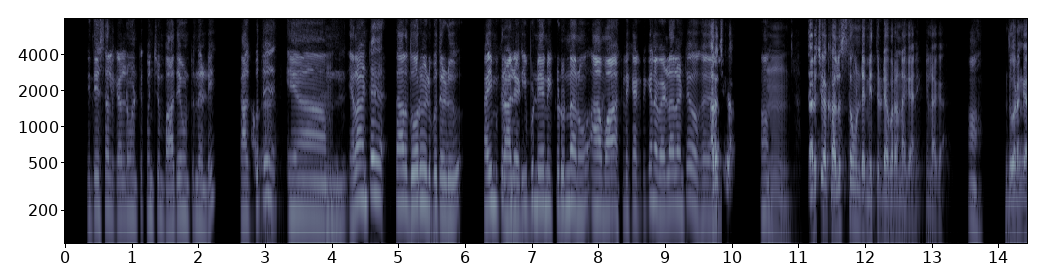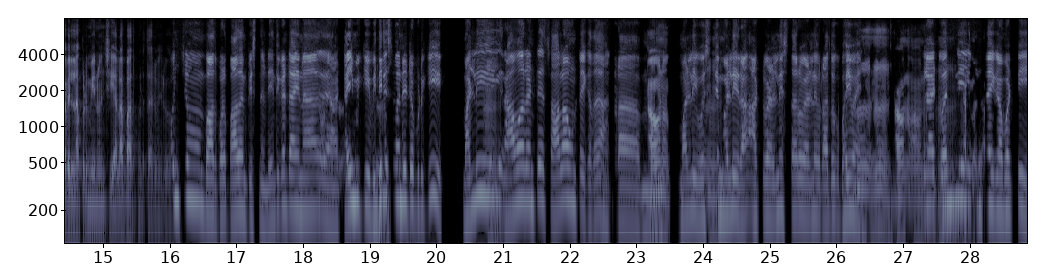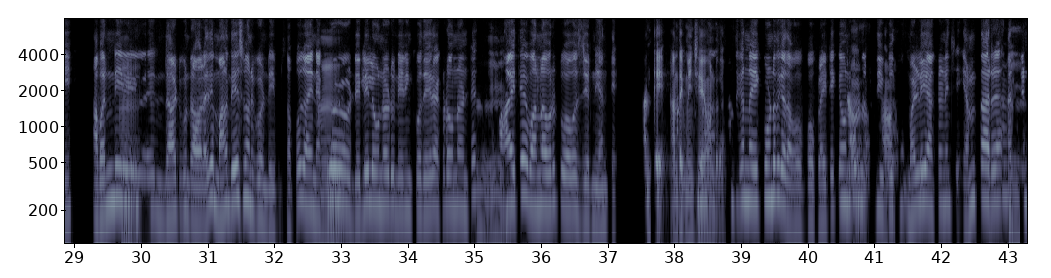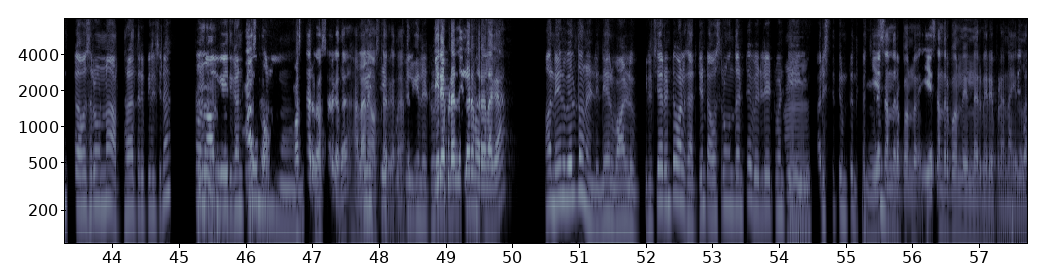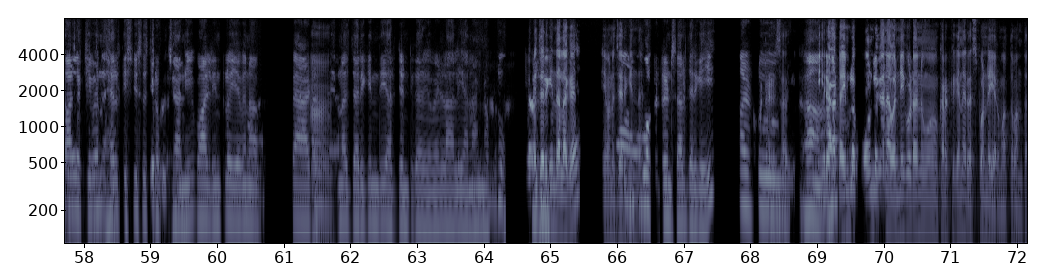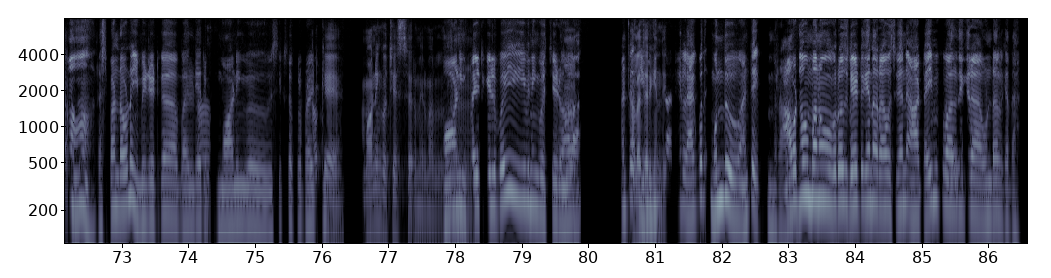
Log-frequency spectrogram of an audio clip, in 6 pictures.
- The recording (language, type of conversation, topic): Telugu, podcast, నిజమైన స్నేహం అంటే మీకు ఏమనిపిస్తుంది?
- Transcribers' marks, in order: other background noise; in English: "సపోజ్"; in English: "వన్ అవర్ టూ అవర్స్ జర్నీ"; in English: "అర్జెంట్"; in English: "అర్జెంట్"; in English: "హెల్త్ ఇష్యూస్"; in English: "బ్యాడ్"; in English: "అర్జెంట్‌గా"; in English: "కరెక్ట్‌గానే రెస్పాండ్"; in English: "రెస్పాండ్"; in English: "ఇమ్మీడియేట్‌గా"; in English: "మార్నింగ్ సిక్స్ ఓ క్లాక్ ఫ్లైయిట్‌కెళ్ళిపోయి"; in English: "మార్నింగ్"; in English: "మార్నింగ్ ఫ్లైట్‌కేళ్ళిపోయి ఈవెనింగ్"; in English: "ఈవెనింగ్"; in English: "లేట్‌గా"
